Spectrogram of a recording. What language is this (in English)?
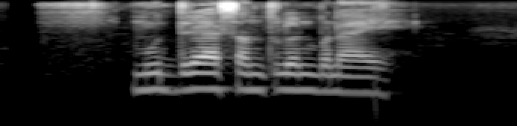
Nepali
